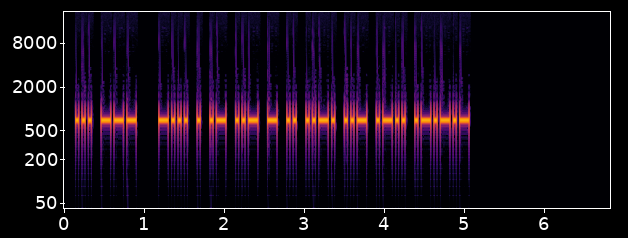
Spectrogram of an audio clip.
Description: Morse code, heard as a keyed tone, about 32 wpm, 700 Hz. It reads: SO BEAUTIFUL.
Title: Sentences from Top 1000 Words - Review Part 3 - 30wpm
